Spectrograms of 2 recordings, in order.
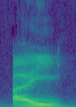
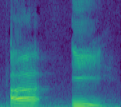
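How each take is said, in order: First: The second syllable is softened between stop and y. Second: The second syllable starts with a full glottal stop. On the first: "Tengah-tengah lahir ai. Itu tashil" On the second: "hamzah uh, sempurna"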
